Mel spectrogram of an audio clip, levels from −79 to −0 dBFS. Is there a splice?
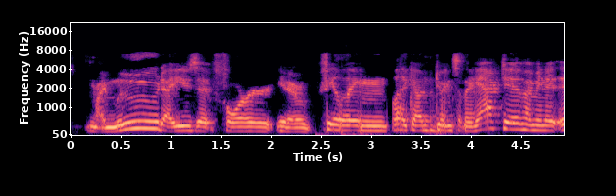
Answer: yes; 2 cuts; at 2.4 s, 3.2 s

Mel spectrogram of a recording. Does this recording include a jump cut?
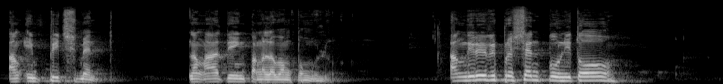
no; 0 cuts

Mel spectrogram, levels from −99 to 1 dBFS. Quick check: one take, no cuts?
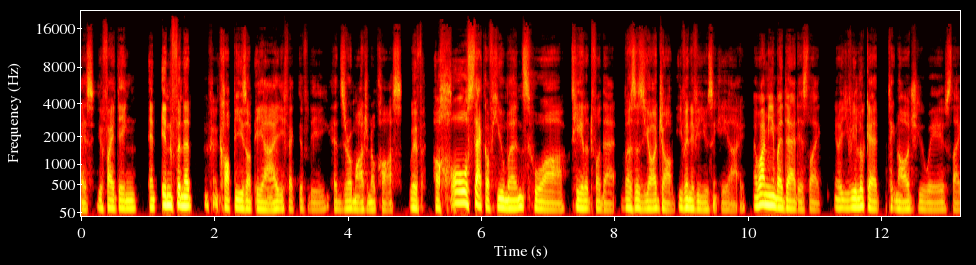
yes; 0 cuts

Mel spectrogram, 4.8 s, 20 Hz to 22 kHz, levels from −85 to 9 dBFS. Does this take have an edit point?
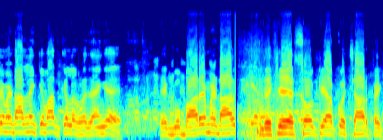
yes; 1 cut; at 3.0 s

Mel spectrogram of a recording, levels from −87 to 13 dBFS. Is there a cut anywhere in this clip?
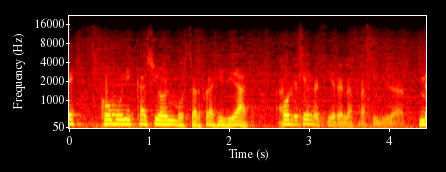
no; 0 cuts

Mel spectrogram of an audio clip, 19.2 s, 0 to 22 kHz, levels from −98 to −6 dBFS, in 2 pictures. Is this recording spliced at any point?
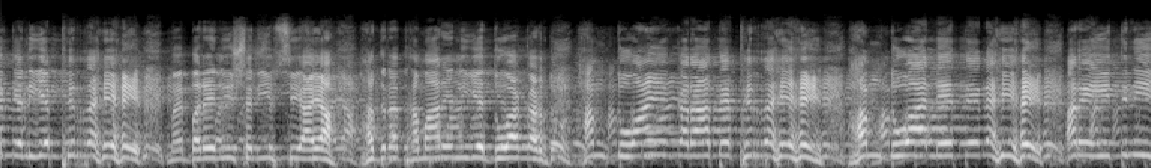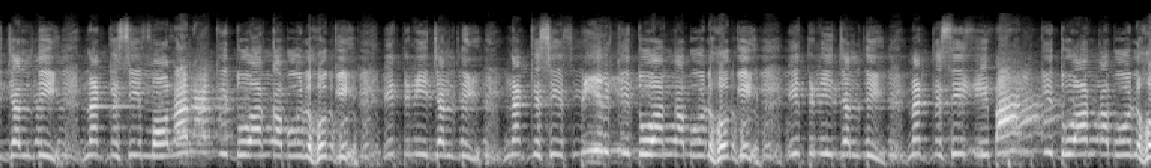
yes; 1 cut; at 4.6 s

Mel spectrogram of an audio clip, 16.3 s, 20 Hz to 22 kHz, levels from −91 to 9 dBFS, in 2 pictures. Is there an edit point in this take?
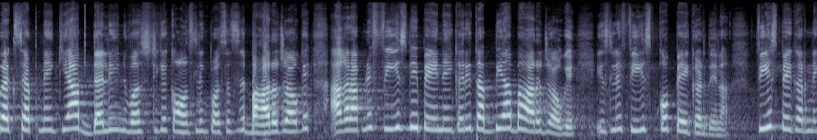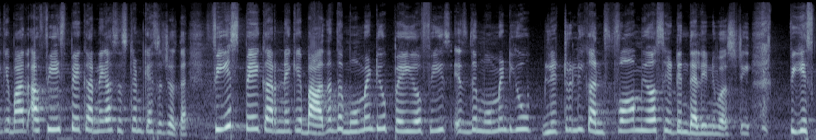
no; 0 cuts

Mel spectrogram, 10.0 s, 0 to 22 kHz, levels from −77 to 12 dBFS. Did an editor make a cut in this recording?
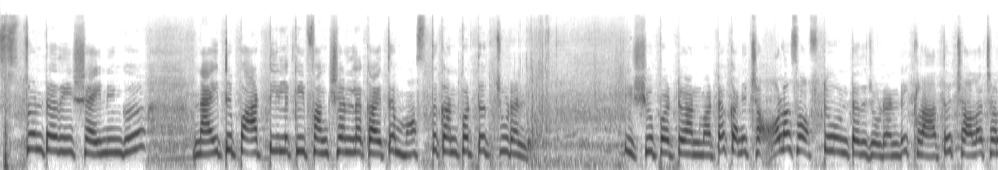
yes; 1 cut; at 6.2 s

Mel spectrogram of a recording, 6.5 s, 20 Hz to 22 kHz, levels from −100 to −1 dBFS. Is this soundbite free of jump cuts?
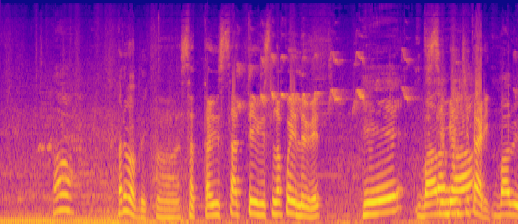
no; 1 cut; at 1.9 s

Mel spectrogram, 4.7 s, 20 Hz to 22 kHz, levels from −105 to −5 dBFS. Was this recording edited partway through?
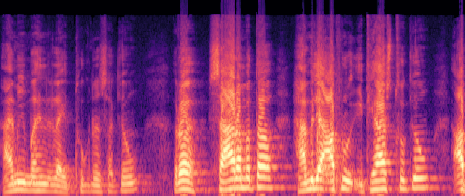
no; 0 cuts

